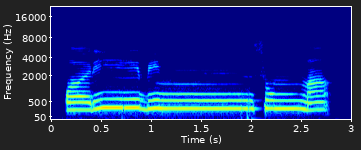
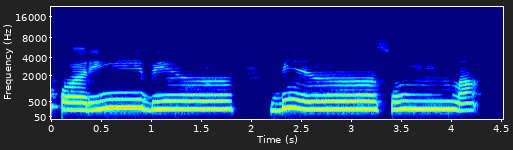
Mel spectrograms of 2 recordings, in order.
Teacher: इसके बाद यहाँ पे देखिए करीबिन, करीबिन, अब मैं यहाँ पे बिन नहीं बोल रही हूँ क्योंकि यहाँ पे तनवीन है ना, बिन आएगा ना, जैसे करीबिन, बहुत सी सिस्टर करती हैं करीबिन सुम्मा, ऐसे नहीं होगा क्योंकि नून को हमने छुपाना है और ये नून हमारा गुन्ना में छुप जाता है जब हम इसको नाक में ले जाते हैं। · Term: इक्फा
